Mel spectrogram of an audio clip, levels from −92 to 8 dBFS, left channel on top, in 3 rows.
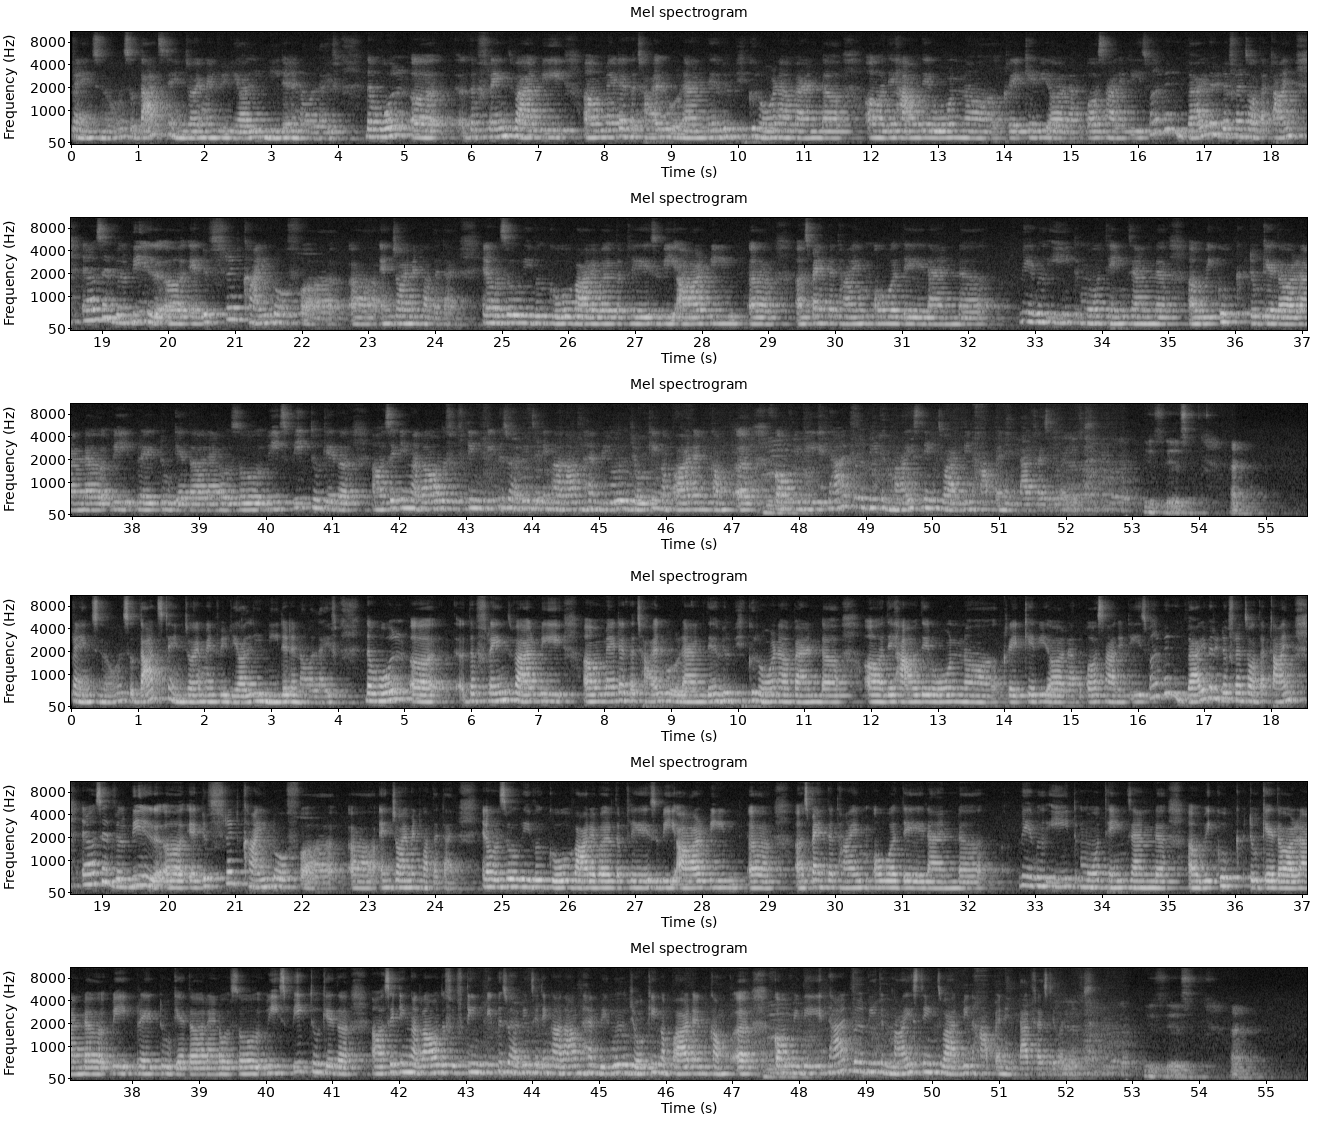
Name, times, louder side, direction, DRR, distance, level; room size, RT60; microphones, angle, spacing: voice 1, 0.0-32.2 32.8-35.9 36.2-52.4, right 3 dB, 75° right, 4 dB, 0.4 m, -22 dB
sound 1, 42.9-52.9, right 1 dB, 10° left, 0.9 m, -37 dB
voice 2, 47.4-47.8 53.2-53.8 54.1-54.6, left 2 dB, 35° left, 0 dB, 0.4 m, -31 dB
4.5 x 2.3 x 2.8 m, 1.2 s
head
